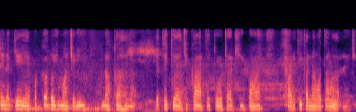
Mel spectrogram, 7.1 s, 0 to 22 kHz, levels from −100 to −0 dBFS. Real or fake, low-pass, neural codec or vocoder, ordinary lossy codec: fake; 7.2 kHz; codec, 44.1 kHz, 2.6 kbps, DAC; Opus, 64 kbps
